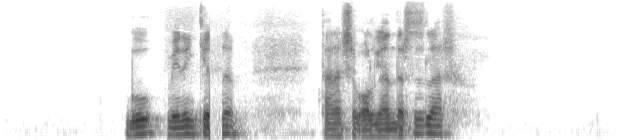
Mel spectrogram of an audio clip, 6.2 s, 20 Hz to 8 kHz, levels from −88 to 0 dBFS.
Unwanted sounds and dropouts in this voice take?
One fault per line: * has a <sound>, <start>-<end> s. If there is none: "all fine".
* has a dropout, 2.1-2.2 s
